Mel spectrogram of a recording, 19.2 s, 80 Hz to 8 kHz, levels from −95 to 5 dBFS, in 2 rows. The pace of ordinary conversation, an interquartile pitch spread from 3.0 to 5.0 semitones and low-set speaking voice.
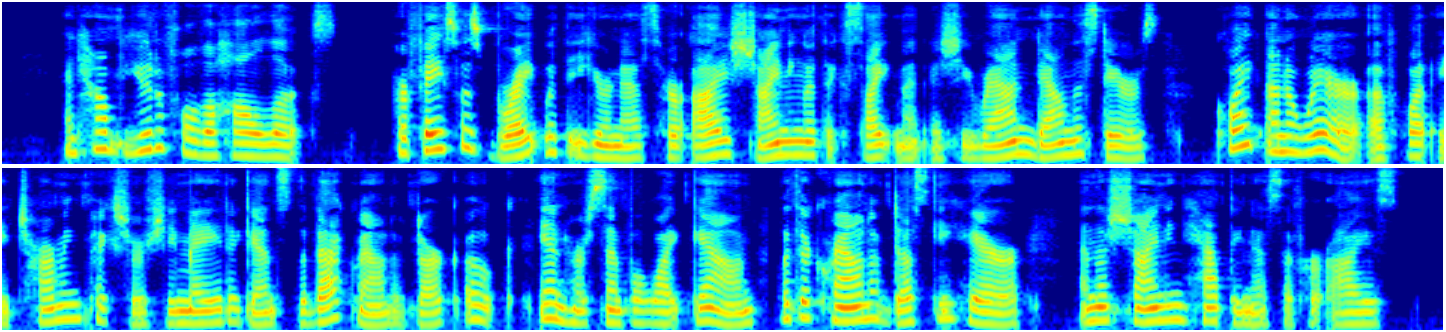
No: average, 175 wpm; average, 4.1 semitones; medium, 185 Hz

